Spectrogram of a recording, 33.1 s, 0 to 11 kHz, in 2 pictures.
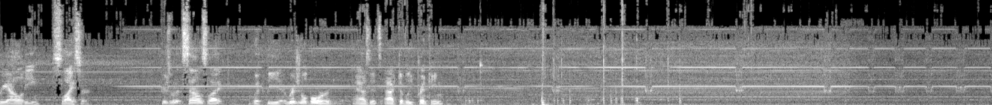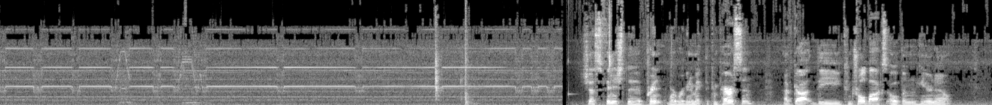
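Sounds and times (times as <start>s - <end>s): stepper motors whining: 0.0s - 25.9s
printer clicks: 2.5s - 14.3s, 23.7s - 24.6s.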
